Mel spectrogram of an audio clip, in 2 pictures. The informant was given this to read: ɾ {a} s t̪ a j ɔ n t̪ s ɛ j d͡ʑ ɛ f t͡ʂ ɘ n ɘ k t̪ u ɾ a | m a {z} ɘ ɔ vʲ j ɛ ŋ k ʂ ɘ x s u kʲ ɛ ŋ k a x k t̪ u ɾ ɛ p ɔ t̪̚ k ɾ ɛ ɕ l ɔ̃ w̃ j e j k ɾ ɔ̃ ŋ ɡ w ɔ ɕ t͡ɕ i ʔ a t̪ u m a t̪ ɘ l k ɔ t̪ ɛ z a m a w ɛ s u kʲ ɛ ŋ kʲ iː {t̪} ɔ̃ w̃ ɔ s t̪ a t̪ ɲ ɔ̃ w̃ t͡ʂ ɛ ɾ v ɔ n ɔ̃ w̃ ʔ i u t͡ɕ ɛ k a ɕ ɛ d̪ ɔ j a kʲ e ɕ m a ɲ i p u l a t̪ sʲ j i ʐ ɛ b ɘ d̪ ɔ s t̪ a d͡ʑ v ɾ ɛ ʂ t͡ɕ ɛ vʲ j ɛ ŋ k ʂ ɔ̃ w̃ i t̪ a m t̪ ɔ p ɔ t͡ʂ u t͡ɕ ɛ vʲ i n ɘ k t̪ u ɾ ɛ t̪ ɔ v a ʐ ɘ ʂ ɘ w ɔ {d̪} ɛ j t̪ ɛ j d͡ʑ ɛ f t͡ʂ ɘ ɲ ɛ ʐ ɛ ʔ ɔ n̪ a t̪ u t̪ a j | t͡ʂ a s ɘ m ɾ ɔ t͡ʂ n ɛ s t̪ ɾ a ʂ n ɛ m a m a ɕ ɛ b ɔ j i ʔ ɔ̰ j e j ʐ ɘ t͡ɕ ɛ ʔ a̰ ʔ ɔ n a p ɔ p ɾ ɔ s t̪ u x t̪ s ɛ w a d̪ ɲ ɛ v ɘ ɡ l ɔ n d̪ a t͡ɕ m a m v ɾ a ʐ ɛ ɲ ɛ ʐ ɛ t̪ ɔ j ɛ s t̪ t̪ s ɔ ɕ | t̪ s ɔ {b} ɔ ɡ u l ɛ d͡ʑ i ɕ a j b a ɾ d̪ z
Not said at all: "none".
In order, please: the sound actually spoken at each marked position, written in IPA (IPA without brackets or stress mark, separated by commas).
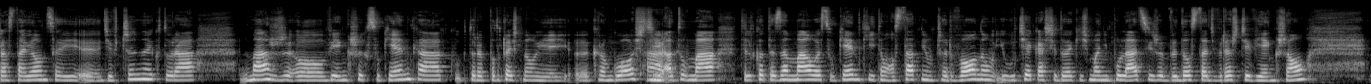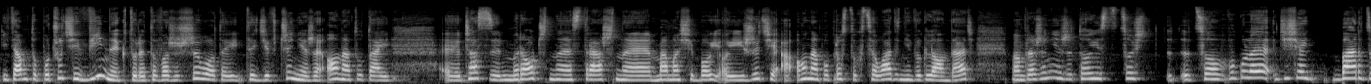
a, ʐ, t̪, t̪, v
